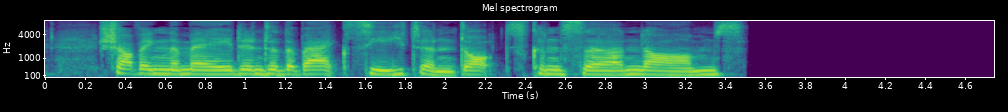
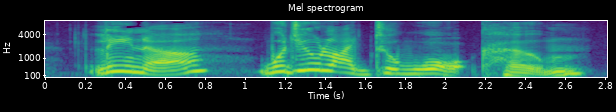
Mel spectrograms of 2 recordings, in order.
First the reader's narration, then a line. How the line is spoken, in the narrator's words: asked Phryne, her voice as chill as the fog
